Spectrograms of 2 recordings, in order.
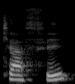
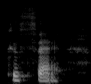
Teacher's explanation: Par exemple, que fait, ici, l'accent tonique étant sur le E parce qu'il y a un accent, du coup le A ne se prononce pas de manière très ouverte, très importante, c'est pas café, c'est que fait. Il n'y a pas d'importance mise sur le A, il est assez fermé, assez court.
